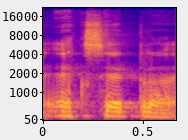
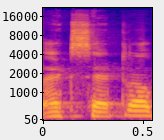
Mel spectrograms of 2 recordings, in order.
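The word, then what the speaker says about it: et cetera: Number 5 पे है जी, miss pronounce है एक्सेट्रा। एक्सेट्रा रॉन्ग है, आप इसको एटसेट्रा बोलेंगे। ब्रिटिश और अमेरिकन दोनों ही इस पे एग्री हैं कि ये एटसेट्रा है।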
